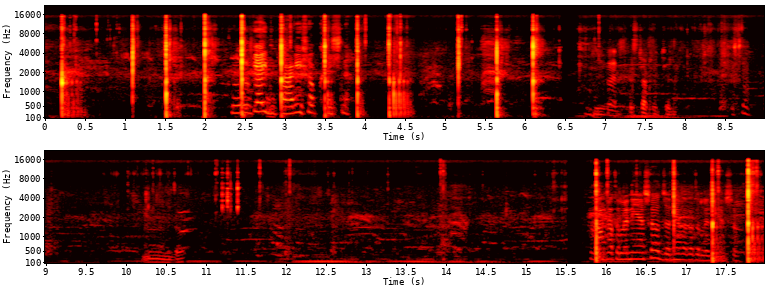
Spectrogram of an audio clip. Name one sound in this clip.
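A stone pestle pounds fruit on a stone slab with sharp knocks.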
